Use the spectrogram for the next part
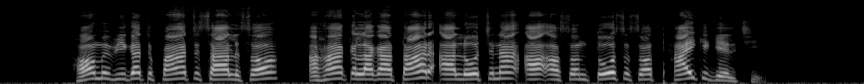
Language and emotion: Maithili, disgusted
